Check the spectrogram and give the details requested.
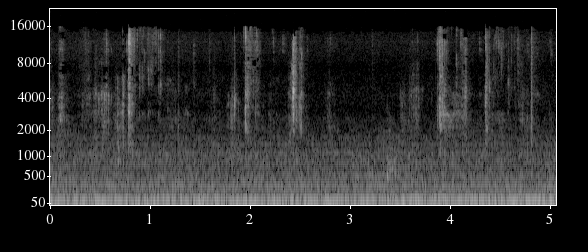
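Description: Close-up chewing of a mouthful of steak fajita, with wet lip smacks and small mouth clicks scattered throughout.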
